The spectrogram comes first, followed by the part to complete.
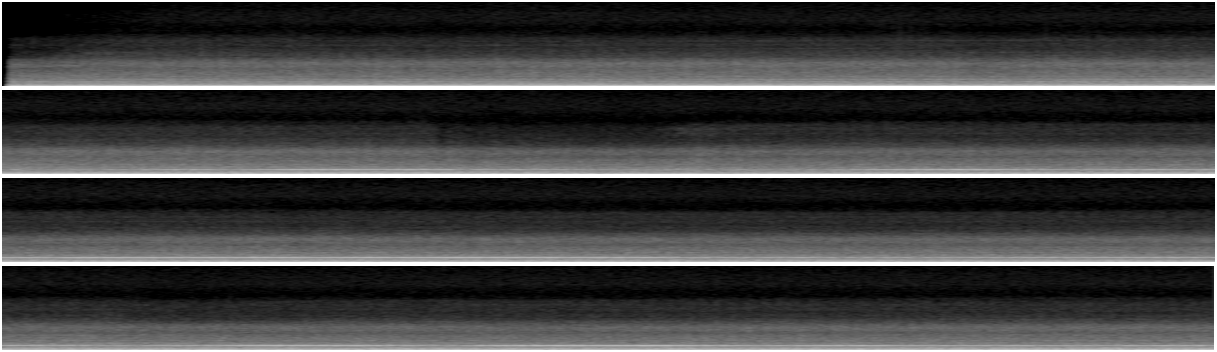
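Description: Semi-truck cab interior at highway cruising speed: the diesel engine's steady low drone mixed with tyre and road noise, with a faint constant whine above it.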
